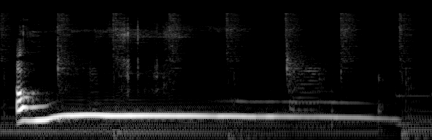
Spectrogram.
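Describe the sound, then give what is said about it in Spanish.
A single long wolf howl, rising quickly then holding a steady, drawn-out pitch for about two seconds. It is loud, over a low, repeating musical background. “Cuando estuvo fuera, se dio cuenta de que sus amigos lobos estaban sobre el vehículo volador.”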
